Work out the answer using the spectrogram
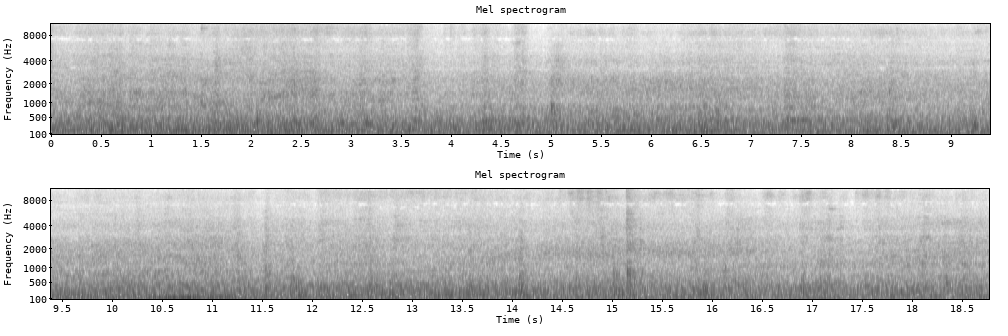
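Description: Freight train's tank cars and flatcars rolling past: a steady rumble of steel wheels on rail, with a few sharp clicks as wheels cross rail joints.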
